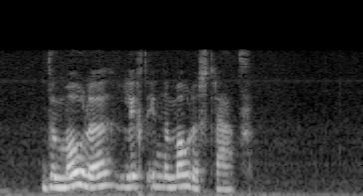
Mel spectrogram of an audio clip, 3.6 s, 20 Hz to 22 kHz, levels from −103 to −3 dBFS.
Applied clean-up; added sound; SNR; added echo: none; none; none; none.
